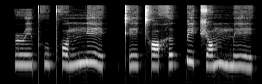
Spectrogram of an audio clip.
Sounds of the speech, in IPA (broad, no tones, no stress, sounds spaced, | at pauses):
ɹ e pʰ u pʰ ɔ nː e | kʼ e tʰ ɒ h ə k͡p e t͡ʃ ɒ mː e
